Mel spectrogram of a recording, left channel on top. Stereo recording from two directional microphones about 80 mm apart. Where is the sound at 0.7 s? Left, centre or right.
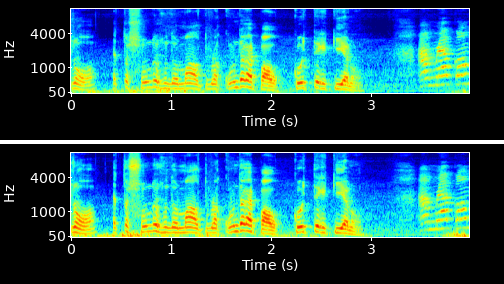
Right.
